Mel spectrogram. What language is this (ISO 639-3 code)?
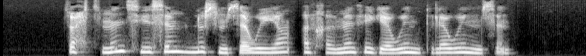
kab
